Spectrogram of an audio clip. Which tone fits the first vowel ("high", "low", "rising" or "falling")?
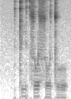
high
